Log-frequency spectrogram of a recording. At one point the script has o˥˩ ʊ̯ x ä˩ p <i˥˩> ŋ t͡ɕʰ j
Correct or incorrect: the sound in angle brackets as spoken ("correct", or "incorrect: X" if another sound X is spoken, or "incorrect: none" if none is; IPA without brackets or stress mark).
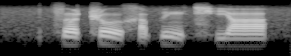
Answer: correct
